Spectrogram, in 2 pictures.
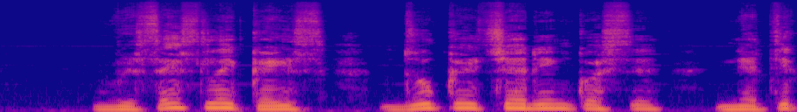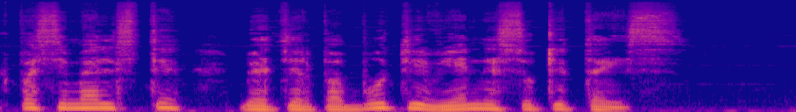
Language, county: Lithuanian, Utena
